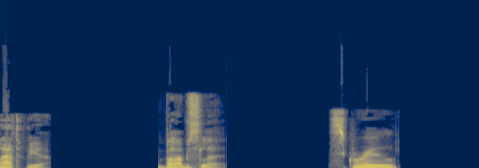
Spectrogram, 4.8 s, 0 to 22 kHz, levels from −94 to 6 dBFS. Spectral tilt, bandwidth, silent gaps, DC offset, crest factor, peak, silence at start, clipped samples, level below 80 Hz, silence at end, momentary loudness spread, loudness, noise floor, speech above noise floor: -4.5 dB/octave; 10.5 kHz; 0.52-1.56 s, 2.28-3.27 s; under 0.1%; 18 dB; 0 dBFS; 0 s; under 0.1%; -50 dBFS; 0.85 s; 14 LU; -15 LUFS; under -90 dBFS; over 76 dB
